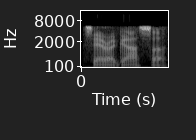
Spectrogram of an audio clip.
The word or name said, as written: Saragossa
